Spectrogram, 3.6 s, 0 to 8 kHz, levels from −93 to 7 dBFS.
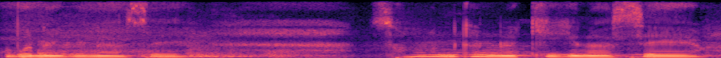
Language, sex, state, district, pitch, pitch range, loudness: Nagamese, female, Nagaland, Dimapur, 190 Hz, 185-205 Hz, -14 LUFS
